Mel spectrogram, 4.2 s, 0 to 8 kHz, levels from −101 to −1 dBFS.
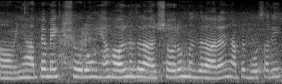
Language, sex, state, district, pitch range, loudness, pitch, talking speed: Hindi, female, Uttar Pradesh, Hamirpur, 235-260 Hz, -28 LUFS, 250 Hz, 285 wpm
